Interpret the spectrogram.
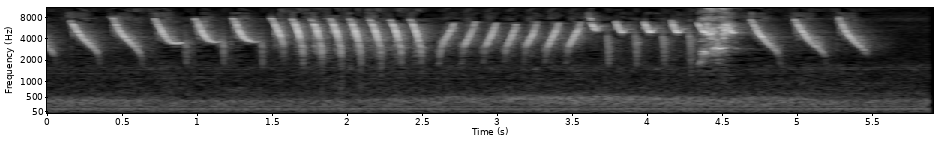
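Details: For training other songbirds, a white-headed munia sings canary filling: spaced falling whistles building into a fast rattling trill, then short high chips and a brief noisy burst, ending with slower downslurs above a low hum.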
